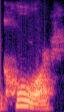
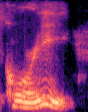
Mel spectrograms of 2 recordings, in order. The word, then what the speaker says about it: Kore: I was saying Kore, it's Kore.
